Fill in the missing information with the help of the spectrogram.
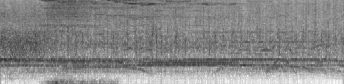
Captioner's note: applause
